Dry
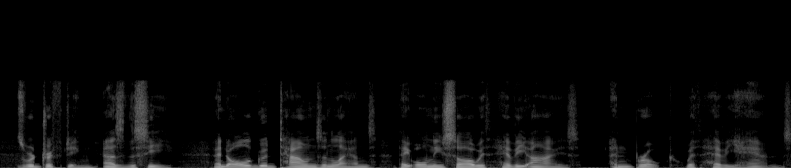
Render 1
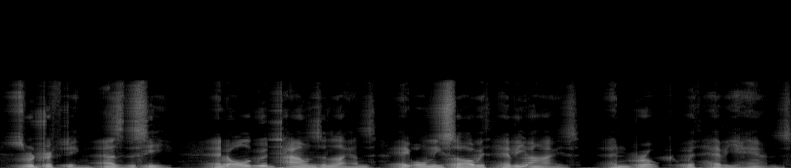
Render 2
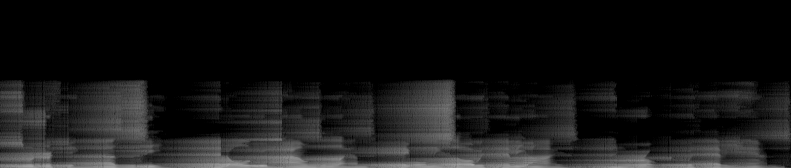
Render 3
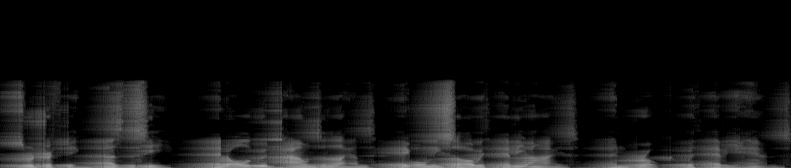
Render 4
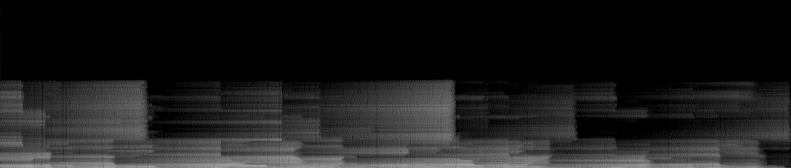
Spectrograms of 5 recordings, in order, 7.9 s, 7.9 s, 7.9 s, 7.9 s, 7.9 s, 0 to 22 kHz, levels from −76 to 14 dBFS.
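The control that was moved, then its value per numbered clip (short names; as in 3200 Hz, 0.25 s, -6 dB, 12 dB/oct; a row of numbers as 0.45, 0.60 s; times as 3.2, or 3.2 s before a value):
spectral swells, rising 60 dB in: 0.33, 1.47, 0.7, 3.09 s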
